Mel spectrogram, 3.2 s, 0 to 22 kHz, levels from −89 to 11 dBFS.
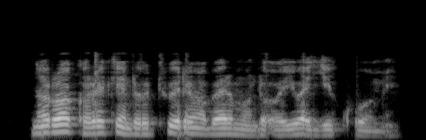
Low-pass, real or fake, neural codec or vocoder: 5.4 kHz; fake; codec, 16 kHz, 16 kbps, FreqCodec, smaller model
